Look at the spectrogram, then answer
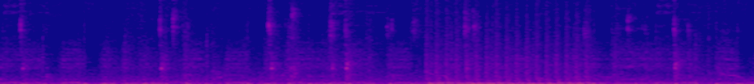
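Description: Gunfire from a pistol and rifles in a gory animated shootout: rapid volleys of sharp cracks and bursts, some in quick machine-like runs, over a dense, steady wash of background noise, heard faintly throughout with no clear talking.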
